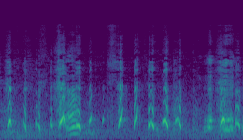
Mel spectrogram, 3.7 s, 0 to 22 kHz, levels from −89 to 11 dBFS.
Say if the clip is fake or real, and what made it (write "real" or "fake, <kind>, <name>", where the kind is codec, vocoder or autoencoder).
fake, vocoder, BigVGAN v2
